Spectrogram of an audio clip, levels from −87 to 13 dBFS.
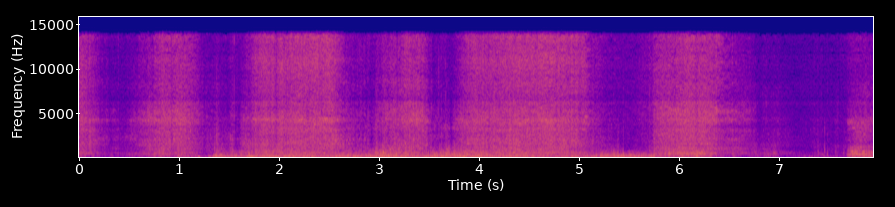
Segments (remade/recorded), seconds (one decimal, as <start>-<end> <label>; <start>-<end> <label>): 0.0-2.0 remade; 2.0-4.6 recorded; 4.6-7.9 remade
